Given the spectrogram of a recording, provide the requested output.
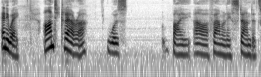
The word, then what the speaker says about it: Clara: Clara. Everybody says Clara now, but the English pronunciation, certainly in the 50s, 40s and 50s, was Clara.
